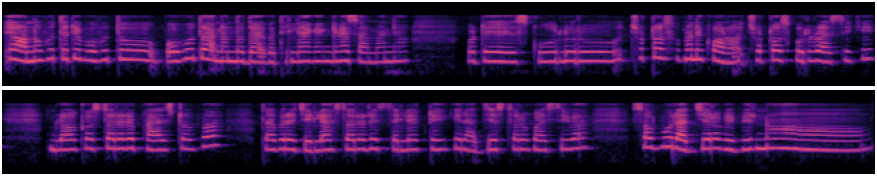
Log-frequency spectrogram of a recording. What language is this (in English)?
Odia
